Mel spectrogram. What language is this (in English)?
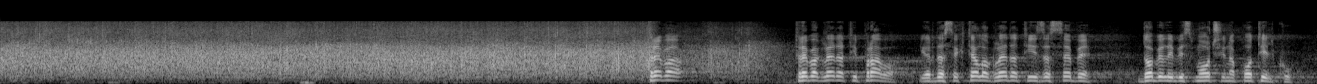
Serbian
